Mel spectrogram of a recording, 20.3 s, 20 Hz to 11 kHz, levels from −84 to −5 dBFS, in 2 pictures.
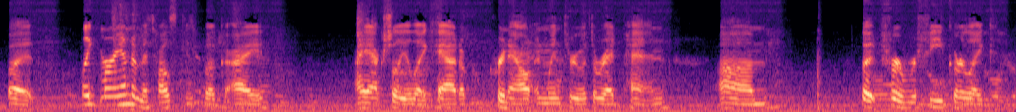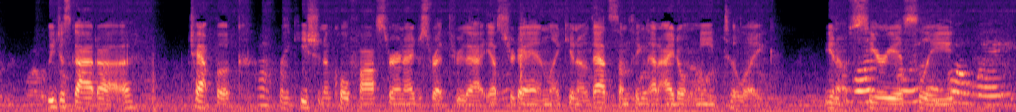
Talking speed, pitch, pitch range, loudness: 170 wpm, 150 Hz, 140-180 Hz, -21 LUFS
